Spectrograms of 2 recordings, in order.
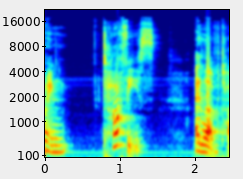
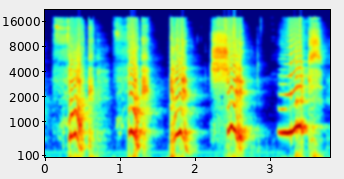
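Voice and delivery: shrieking in disgust; 5 dB louder, much slower than usual. Acted. Shrieking, stuck in goo.

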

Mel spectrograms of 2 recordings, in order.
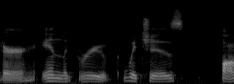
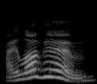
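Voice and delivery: gushing; 6 semitones higher, 8 dB louder than usual. Real, not acted. Gushing over a favourite villain.

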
